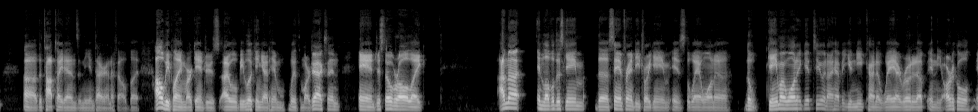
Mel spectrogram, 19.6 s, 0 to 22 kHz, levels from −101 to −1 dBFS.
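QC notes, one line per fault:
2.36–2.97 s and 15.95–16.96 s, one channel drops out: likely loss of one stereo channel, so the mono-summed speech abruptly falls about 6 dB, then recovers.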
